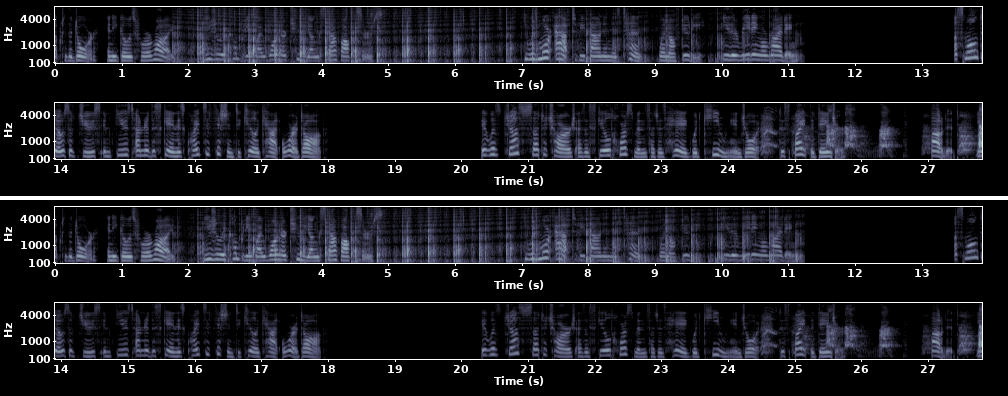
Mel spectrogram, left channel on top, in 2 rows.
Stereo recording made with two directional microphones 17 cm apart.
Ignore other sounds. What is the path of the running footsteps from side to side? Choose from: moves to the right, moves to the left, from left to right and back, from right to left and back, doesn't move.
moves to the right.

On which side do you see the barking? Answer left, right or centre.
left.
